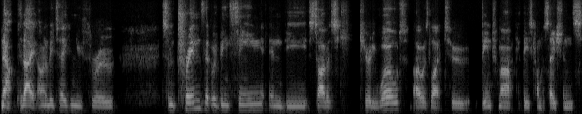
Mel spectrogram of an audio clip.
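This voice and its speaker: This man has a New Zealand accent and talks at a moderate pace. The sound is dry and close, with no echo. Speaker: cybersecurity sales engineer. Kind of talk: webinar presentation.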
